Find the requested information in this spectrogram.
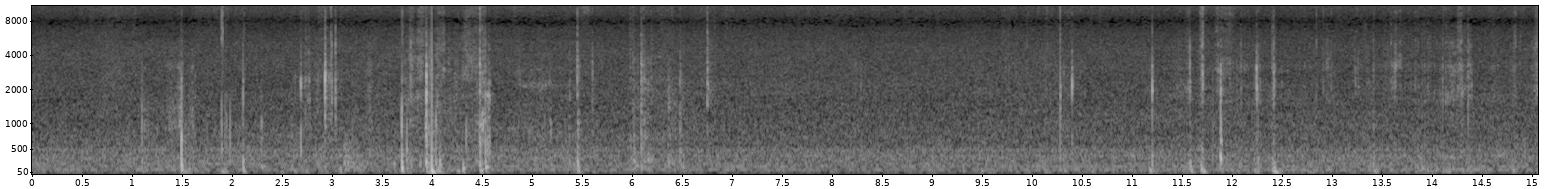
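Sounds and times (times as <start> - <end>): steady low hum: 0.0 - 15.0
phone and packaging being handled: 11.6 - 15.0.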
